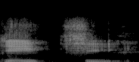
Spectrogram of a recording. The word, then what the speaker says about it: Gaethje: Pronounce it one more time for me. Justin Gaethje.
